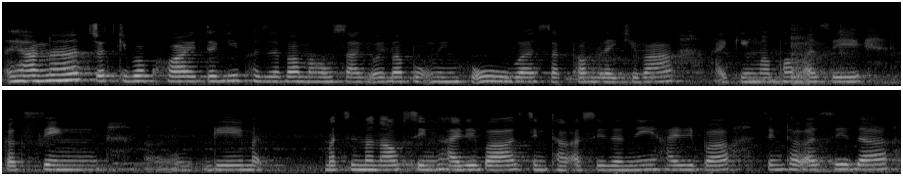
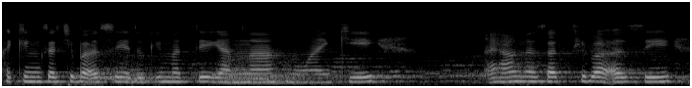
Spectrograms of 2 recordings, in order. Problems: background sounds at intervals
